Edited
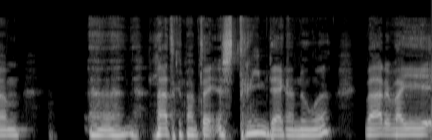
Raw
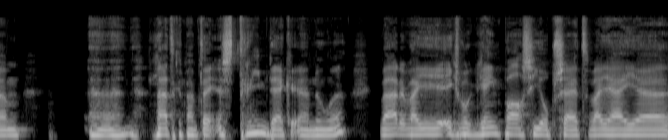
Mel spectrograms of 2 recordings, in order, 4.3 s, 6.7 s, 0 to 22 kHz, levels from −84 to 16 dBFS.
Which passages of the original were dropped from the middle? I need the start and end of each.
0:02.9-0:03.0

